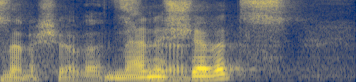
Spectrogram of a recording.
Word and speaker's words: Manischewitz: And the, how do you pronounce, is it Manischewitz? – Manischewitz. – Yeah.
